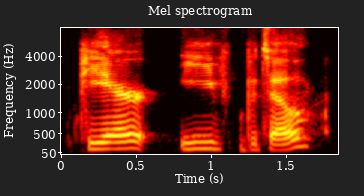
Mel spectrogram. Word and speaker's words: Pierre-Yves Buteau: Is it Pierre-Yves Buteau? It is, correct. All right, yeah, I asked my wife how to pronounce it.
